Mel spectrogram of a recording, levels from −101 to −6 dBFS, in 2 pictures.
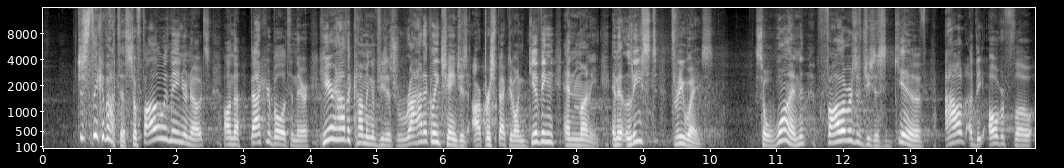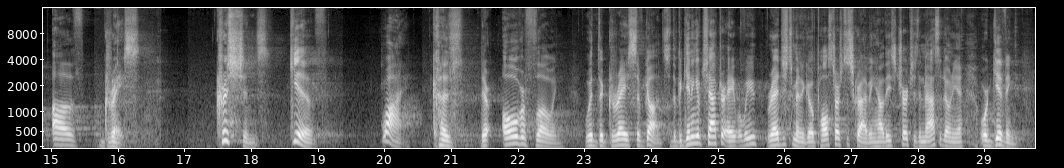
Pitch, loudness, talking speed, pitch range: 145 Hz, -18 LUFS, 165 wpm, 130-180 Hz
